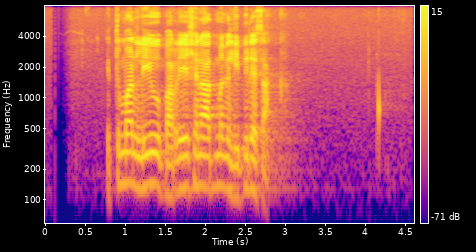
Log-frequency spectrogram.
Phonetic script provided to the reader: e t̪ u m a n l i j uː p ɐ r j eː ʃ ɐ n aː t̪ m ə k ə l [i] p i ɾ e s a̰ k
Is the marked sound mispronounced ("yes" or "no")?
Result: no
